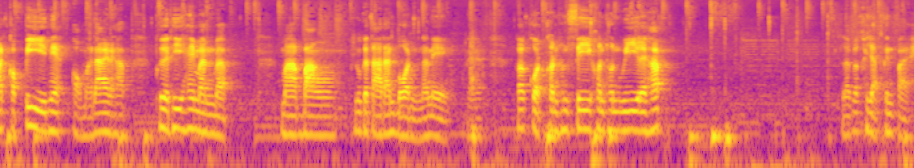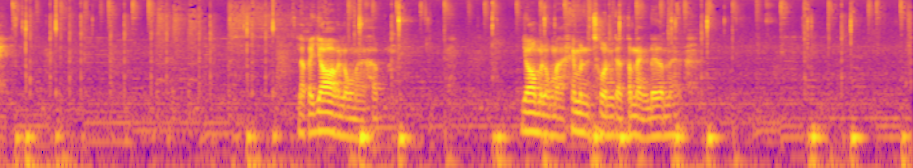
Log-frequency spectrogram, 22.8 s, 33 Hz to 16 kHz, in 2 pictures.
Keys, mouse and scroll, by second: 0.2 alt+middle click, 1.1 click, 7.4 ctrl+c, 8.6 ctrl+v, 10.0-10.3 drag, 10.8 drag, 11.4 alt+scroll up 2, 11.7 space, 11.8 click, 12.3 drag, 12.8 drag, 13.3 click, 13.9 click, 14.5 space, 14.6 click, 15.8 shift+click, 17.8-18.2 alt+scroll up 4, 18.8 click, 19.8 shift+click, 21.5 shift+click.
